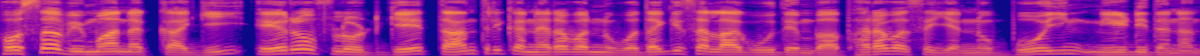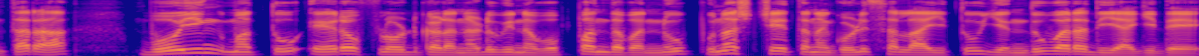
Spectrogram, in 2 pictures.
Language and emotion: Kannada, neutral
